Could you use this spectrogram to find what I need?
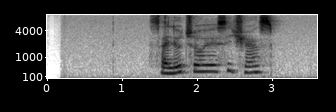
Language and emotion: Russian, neutral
